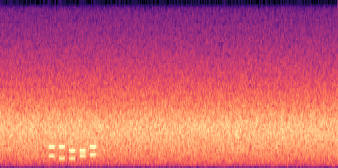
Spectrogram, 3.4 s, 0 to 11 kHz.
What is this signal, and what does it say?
DTMF, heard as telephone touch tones, dialled by machine, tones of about 60 ms, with radio hiss. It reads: 9317#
